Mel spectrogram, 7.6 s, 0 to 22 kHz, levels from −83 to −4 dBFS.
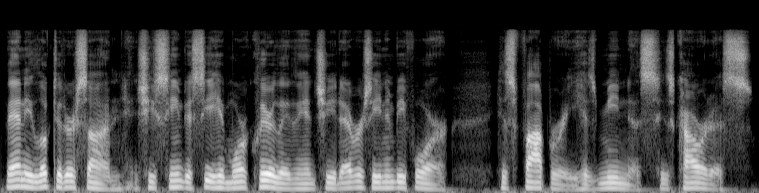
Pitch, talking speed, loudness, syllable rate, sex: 110 Hz, 195 wpm, -18 LUFS, 5.7 syllables/s, male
